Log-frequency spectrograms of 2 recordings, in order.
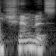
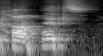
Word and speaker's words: chametz: if you got any chin mitts to offload, especially Scotch, I can take it. You mean chametz? Chametz.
